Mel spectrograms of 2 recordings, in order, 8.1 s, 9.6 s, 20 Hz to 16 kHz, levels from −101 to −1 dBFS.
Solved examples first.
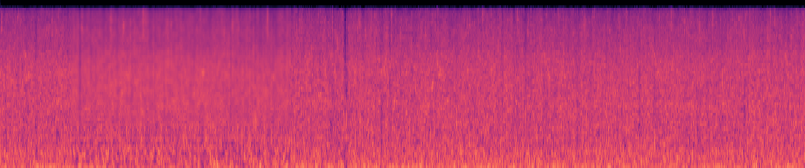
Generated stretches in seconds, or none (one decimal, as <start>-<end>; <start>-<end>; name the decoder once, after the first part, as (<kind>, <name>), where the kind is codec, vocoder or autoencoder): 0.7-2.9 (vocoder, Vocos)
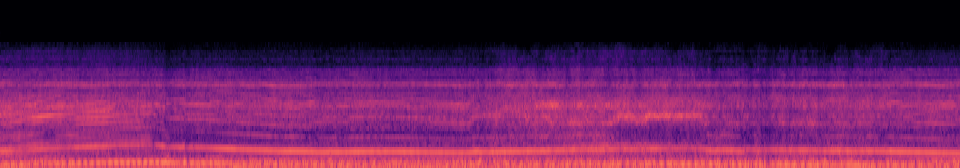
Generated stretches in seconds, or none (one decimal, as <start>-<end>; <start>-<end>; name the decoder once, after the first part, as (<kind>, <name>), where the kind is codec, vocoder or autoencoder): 4.8-8.9 (codec, HILCodec)

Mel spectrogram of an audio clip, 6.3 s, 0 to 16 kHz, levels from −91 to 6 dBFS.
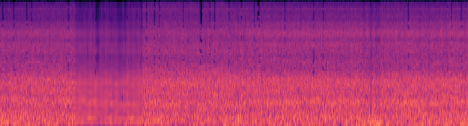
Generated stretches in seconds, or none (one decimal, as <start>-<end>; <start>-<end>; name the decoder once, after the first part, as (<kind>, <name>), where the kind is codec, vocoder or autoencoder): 1.0-1.9 (vocoder, BigVGAN v2)

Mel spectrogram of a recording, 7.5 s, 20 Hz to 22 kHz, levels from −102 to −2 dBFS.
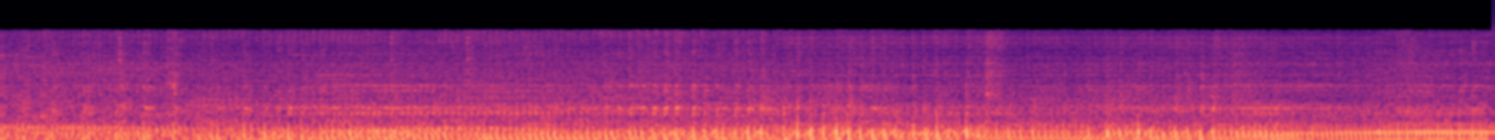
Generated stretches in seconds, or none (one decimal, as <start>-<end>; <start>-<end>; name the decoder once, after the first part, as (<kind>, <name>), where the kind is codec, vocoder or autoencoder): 3.9-6.9 (codec, SNAC)

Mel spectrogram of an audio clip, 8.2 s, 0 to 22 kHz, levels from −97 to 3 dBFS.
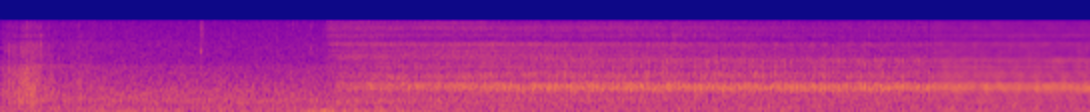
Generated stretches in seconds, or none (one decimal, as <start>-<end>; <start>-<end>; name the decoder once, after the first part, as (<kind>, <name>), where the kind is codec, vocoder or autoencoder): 7.0-8.2 (vocoder, Vocos)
